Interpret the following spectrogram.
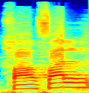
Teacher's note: Ingat ada sifat hamasnya bas, ya, dan sifat sofir, ya, sifat sofir yang suara seperti burung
